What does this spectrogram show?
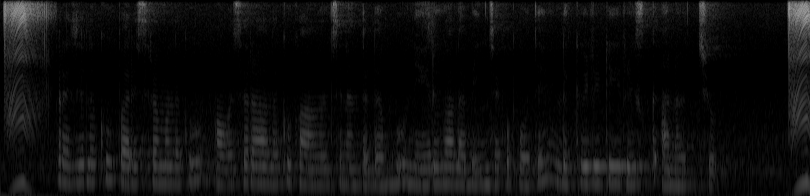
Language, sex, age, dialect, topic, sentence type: Telugu, female, 25-30, Central/Coastal, banking, statement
